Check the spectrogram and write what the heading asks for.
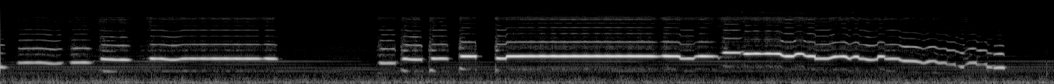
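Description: A side-blown wooden flute played solo in a slow melody: a few short notes, a short pause about three seconds in, then a long held high note and a wavering phrase that slides down in pitch near the end.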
